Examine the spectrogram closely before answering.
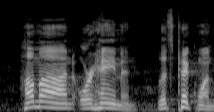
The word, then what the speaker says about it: Haman: to wreck and ravish his name haman is really close to hamon in in hebrew which literally means confusion so if this guy he's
